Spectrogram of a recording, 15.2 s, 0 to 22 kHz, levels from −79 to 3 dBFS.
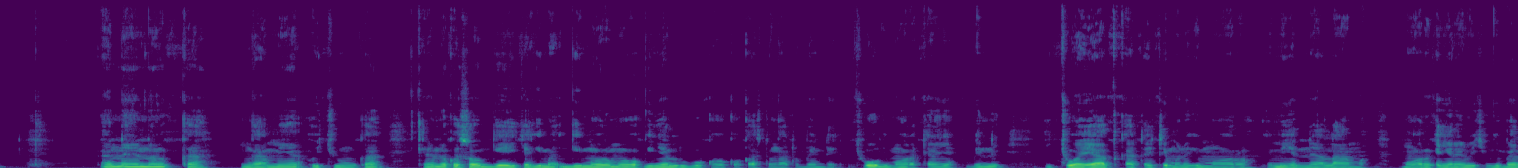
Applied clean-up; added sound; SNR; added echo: none; none; none; reverberation time 0.2 s.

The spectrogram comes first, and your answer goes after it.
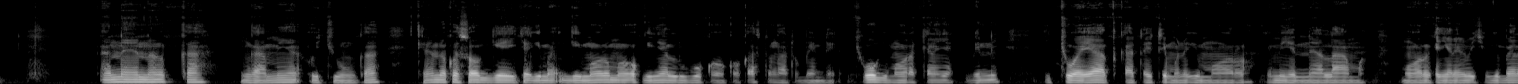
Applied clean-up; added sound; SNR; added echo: none; none; none; none.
